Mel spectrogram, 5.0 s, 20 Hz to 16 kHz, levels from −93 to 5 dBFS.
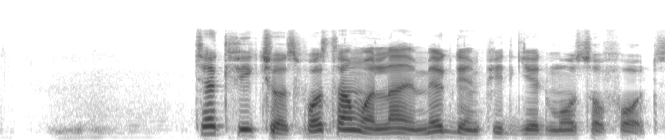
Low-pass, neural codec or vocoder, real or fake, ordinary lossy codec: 7.2 kHz; none; real; none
